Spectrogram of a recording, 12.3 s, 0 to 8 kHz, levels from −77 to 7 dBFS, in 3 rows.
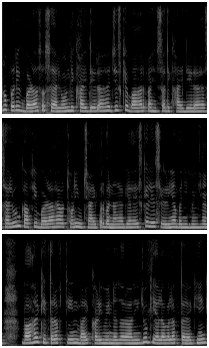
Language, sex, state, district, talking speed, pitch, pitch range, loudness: Hindi, female, Chhattisgarh, Rajnandgaon, 265 wpm, 245 Hz, 230-260 Hz, -29 LUFS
